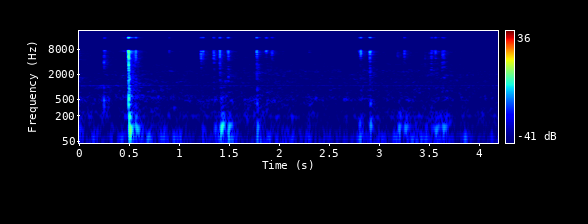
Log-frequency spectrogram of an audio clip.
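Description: Typing on a computer keyboard while entering a Belkin router address into a browser: a handful of soft, scattered key clicks with one sharper tap near the start, faint and close, with no talking.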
